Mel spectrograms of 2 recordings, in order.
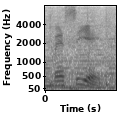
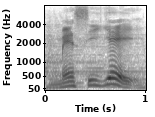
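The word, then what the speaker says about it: Messier: M adalah singkatan dari Messi diucapkan Messi Ye bukan mess yang artinya lebih berantakan Charles messie persisnya adalah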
